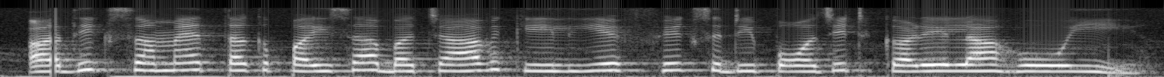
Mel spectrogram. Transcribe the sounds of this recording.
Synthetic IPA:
ɐd̪ʱɪksəməjt̪ɐkpəɪsabət͡ʃaːʋkeliepʰɪksɖɪpɔːzɪʈkəɾeːlaɦoːiː

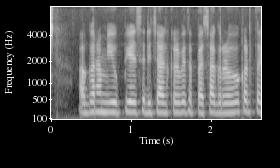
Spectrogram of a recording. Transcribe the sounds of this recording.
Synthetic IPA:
ɐɡəɾɦɐmjuːpieːseɾɪt͡ʃaːɾd͡ʒkɐɾbet̪opɛːsaɡɾəkɐɾt̪a

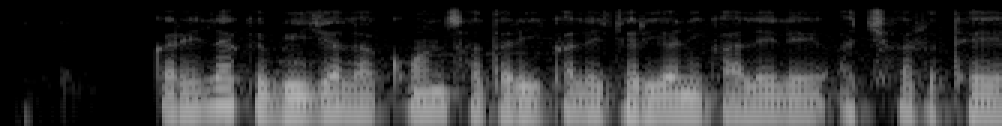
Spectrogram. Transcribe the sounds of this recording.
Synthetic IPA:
kəɾeːlakebiːd͡ʒalakɔːnsat̪əɾiːkaled͡ʒəɾijanɪkaːleleʔɐtːʃʰaɾɐt̪ʰe

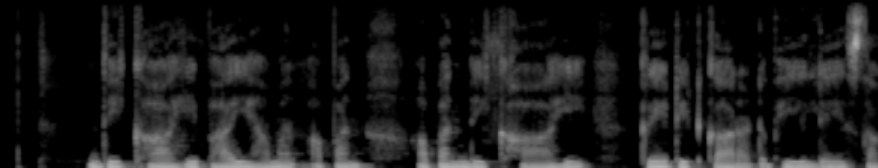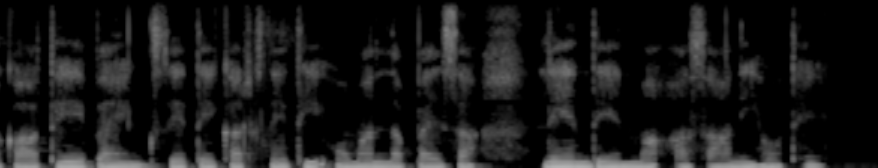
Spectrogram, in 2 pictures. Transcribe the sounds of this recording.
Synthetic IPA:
d̪ɪkʰaːɦibʱaːiɦɐmənəpənɐpənd̪ɪkʰaːɦikɾeːɖɪʈkaːɾəʈbʱileːsəkaːt̪ʰebɛ̃ːŋkseːt̪eːkəɾsneːt̪ʰiʔoːmənlɐpɛːsaleːnd̪eːnmãʔaːsaːniɦoːt̪ʰeː

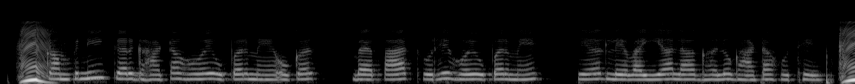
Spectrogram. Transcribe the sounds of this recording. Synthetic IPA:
kə̃mpnikəɾɡʱaːʈaɦoːeuːpəɾmẽoːkəɾ | bɛːpaːɾt̪ʰoːɾeɦoːeuːpəɾmẽ | seːəɾleːʋaːijalaɡʱɐloɡʱaːʈaɦoːt̪ʰeː

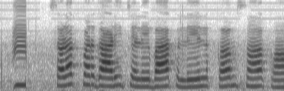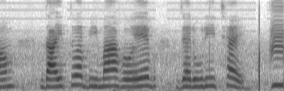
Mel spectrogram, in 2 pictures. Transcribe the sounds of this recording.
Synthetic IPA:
səɽək̚pəɾɡaɽit͡ʃəlebaklelkəmsə̃kəm | d̪ait̪wəbimaɦoeb | d͡ʒəɾuɾit͡ʃʰəj

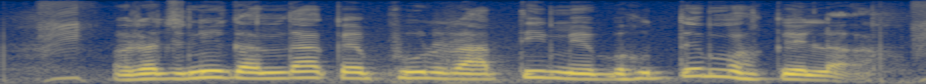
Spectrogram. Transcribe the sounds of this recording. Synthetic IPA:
ɾəd͡ʒniɡənd̪akepʰuɾɾat̪imebəɦut̪eməɦkela̰

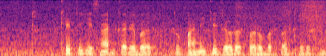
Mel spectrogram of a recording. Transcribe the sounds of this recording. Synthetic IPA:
kʰeːt̪ikisaːnkɐɾebəɾ | t̪opaːniked͡ʒɐɾuɾət̪̚bɐɾoːbəɾkɐɾt̪ʰeɾɐt̪ʰẽ

